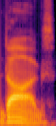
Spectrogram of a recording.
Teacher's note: After sounds made with your voice box vibrating, voiced sounds, like in dogs, it's pronounced Z. After sounds without vocal cord vibration, voiceless sounds, like in cats, it's S.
